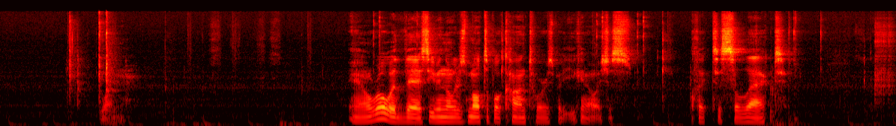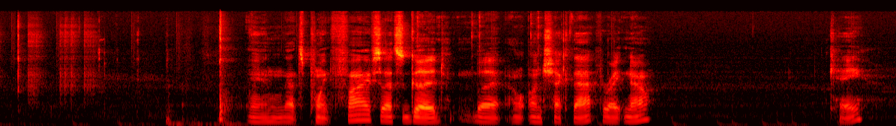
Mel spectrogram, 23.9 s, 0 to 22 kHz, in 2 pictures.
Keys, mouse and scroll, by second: 4.9 click, 5.5 click, 6.6 middle click, 7.9 click, 8.4 click, 8.8 middle click, 17.4 click, 18.2 click, 19.0 click, 19.4-23.0 middle drag.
